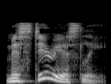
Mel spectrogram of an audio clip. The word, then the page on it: mysteriously: British English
